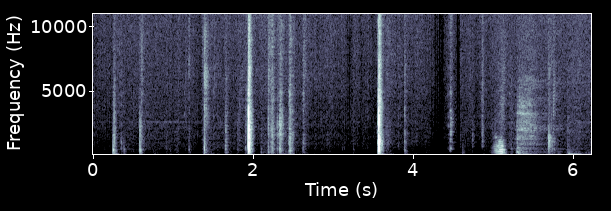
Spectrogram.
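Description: Scattered knocks and clicks from foam packing blocks being handled, with two sharper knocks about two and three and a half seconds in and a short rustle near the end.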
